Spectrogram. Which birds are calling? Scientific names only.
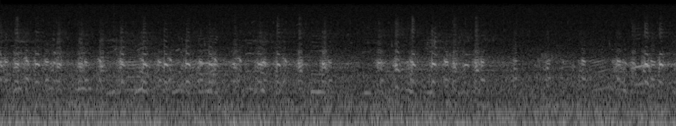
Branta canadensis, Melanerpes carolinus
